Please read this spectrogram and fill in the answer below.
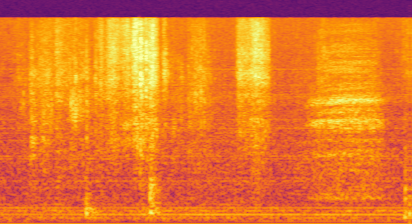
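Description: Faint scraping and rubbing of a dye applicator working red dye wax in a paper bowl and on leather. There are two light clicks early on, a few short soft rubbing sounds later, and a low steady hum under it all.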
